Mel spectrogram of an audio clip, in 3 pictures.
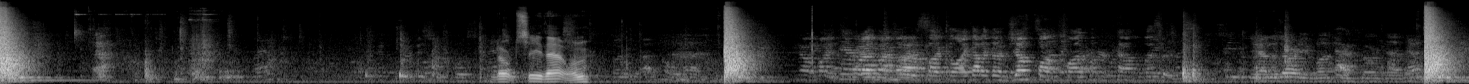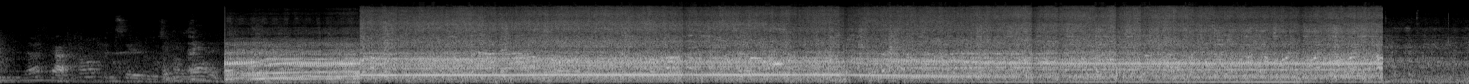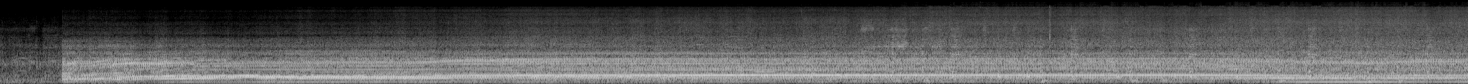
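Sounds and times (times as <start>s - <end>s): engine running: 0.0s - 1.0s, 17.0s - 44.0s.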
